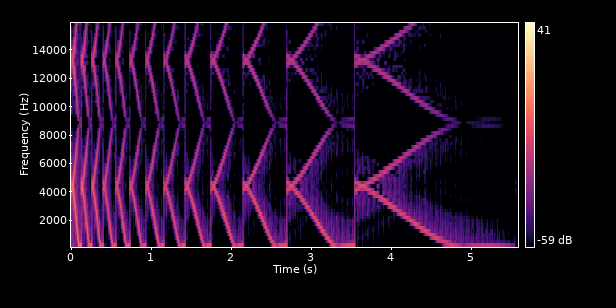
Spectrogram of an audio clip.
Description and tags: Some Flying Lotus-like FX. cheers :)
